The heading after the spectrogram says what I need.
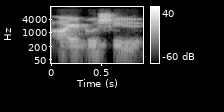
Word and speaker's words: I2C: we say like uh pronounce in the way like i squared c or i to see these are the two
